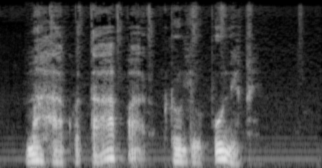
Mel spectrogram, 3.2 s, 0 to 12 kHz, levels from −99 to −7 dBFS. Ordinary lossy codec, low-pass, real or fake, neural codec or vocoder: Opus, 32 kbps; 10.8 kHz; real; none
